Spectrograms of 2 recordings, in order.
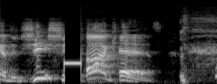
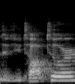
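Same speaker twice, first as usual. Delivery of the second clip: ordinary talk, nothing marked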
